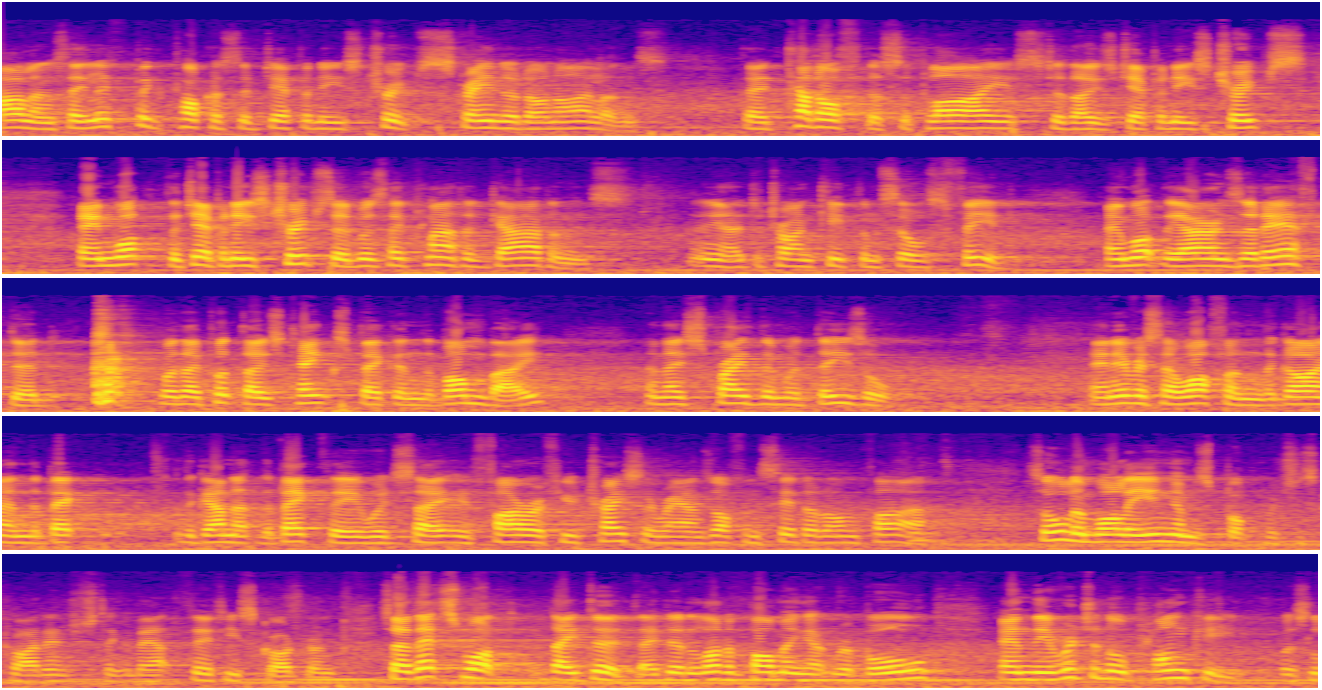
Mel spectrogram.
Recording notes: Forum Meet At Biggin Hill Hangar RNZAF Base Ohakea 2012. This is a recording of the really fascinating talk.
